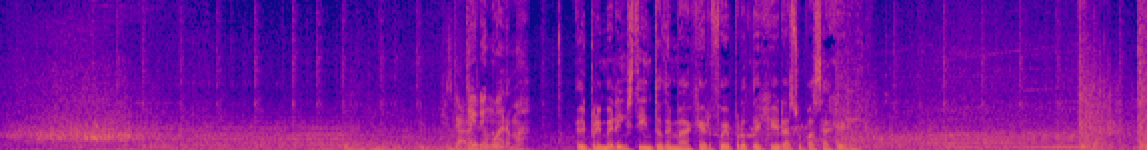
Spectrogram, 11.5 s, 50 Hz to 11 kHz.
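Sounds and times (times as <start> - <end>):
tire squeal: 0.0 - 2.2
car swerving to the side of the road and braking hard: 0.0 - 5.8, 7.5 - 11.4
loud rumble of road and engine noise: 0.0 - 11.4
speech: 4.6 - 8.8.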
